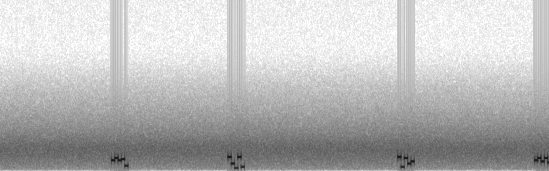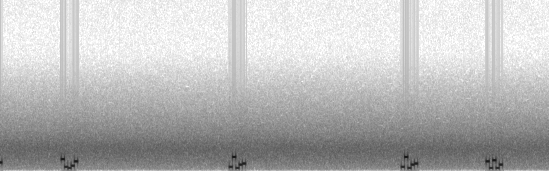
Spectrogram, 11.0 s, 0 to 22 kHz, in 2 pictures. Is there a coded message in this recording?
Yes: five-tone selective call (EIA) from 1.1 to 10.5 s, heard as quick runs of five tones, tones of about 30 ms. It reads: 68671 93390 90835 68584 70015 09923 09923 55662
